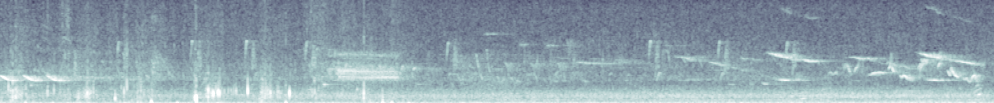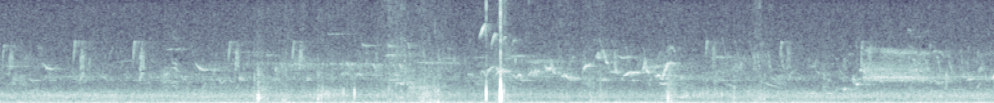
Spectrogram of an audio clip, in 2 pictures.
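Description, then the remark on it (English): A Tennessee warbler sings a series of quick, high chipping notes, repeating in bursts over steady outdoor background noise, with footsteps crunching along. “There's a Tennessee warbler again.”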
